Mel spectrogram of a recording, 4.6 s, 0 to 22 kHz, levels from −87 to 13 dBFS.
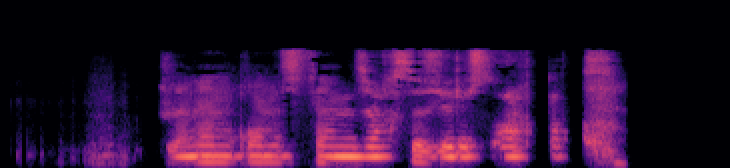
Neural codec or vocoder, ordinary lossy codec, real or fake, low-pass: autoencoder, 48 kHz, 32 numbers a frame, DAC-VAE, trained on Japanese speech; MP3, 32 kbps; fake; 7.2 kHz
